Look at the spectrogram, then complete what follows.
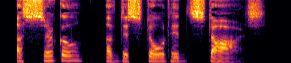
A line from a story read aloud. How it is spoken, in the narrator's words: Professor Wright said slowly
